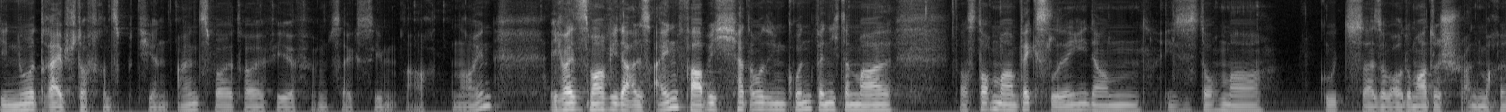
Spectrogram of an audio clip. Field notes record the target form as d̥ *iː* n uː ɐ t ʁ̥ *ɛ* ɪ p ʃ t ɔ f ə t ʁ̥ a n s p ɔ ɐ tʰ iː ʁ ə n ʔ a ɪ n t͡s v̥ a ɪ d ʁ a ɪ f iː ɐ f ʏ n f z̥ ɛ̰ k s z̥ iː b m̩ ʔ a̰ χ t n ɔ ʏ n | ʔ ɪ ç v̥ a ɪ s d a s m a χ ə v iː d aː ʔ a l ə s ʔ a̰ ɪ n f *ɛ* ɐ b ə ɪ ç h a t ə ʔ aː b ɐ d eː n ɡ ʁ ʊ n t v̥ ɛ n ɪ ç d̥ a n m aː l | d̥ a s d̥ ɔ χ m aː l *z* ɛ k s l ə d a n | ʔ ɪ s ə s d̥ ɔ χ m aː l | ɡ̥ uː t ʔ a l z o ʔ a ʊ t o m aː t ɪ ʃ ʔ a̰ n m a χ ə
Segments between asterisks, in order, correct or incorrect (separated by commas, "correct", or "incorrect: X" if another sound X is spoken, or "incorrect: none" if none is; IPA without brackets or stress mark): correct, incorrect: a, incorrect: a, incorrect: v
